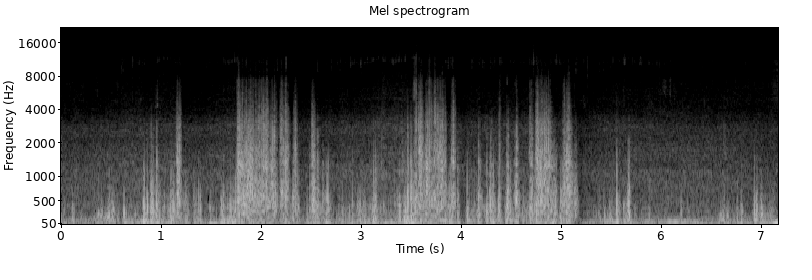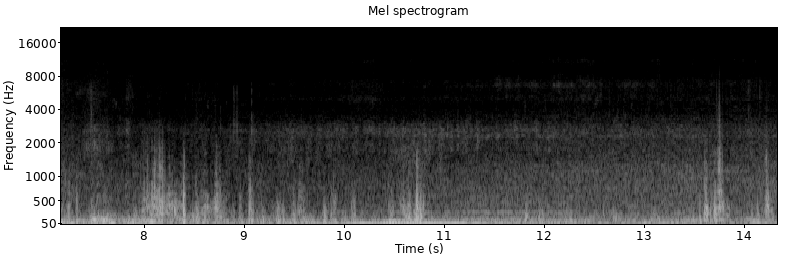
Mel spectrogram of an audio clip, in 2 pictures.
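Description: Wind buffeting a handheld microphone outdoors: a constant low rumble with louder irregular gusts about two and four seconds in, and a few small clicks.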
